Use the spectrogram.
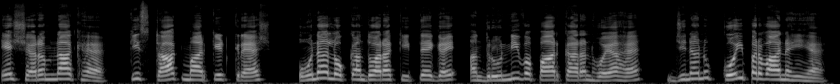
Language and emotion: Punjabi, disgusted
